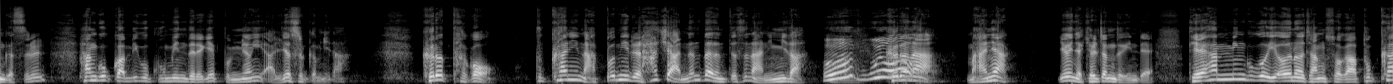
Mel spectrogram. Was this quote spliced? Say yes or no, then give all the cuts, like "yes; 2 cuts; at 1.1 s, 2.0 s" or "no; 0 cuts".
no; 0 cuts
